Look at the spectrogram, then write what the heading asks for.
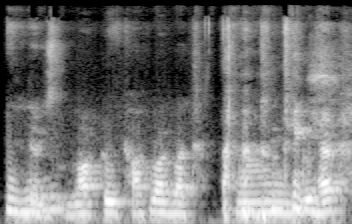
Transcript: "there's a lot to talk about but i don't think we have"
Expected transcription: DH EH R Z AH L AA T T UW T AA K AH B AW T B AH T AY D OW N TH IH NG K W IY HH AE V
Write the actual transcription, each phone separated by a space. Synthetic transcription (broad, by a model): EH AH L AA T T UW T AA K AH B AW T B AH T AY D OW N T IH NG K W IY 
